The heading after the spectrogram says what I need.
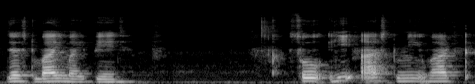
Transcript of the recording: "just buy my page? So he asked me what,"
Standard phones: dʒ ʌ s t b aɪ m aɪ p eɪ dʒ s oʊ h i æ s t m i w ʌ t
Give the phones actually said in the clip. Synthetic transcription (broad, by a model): dʒ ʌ s t b aɪ m aɪ p eɪ dʒ s oʊ h i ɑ s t m i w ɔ t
